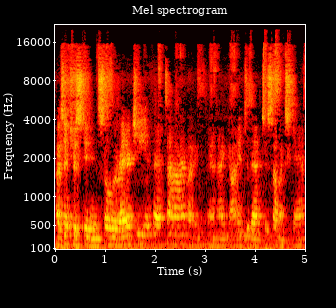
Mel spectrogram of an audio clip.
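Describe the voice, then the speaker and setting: A man talks fairly quickly in an American accent, with audible room echo and noticeable background noise in the recording. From Massachusetts. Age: 60s. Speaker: political candidate. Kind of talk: campaign talk.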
